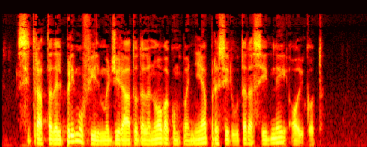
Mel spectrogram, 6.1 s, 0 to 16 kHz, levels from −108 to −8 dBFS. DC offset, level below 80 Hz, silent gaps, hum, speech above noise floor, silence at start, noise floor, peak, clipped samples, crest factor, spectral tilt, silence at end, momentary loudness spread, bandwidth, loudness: under 0.1%; -48 dBFS; none; none; 49 dB; 0.3 s; -74 dBFS; -6 dBFS; under 0.1%; 20 dB; -4.5 dB/octave; 0.75 s; 8 LU; 11.5 kHz; -25 LUFS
